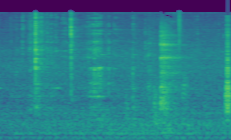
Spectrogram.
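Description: Aluminum plates and a bent aluminum strip clinking and scraping against each other and a metal table as they are set in place by hand: a few light clinks, one ringing briefly about a second in.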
